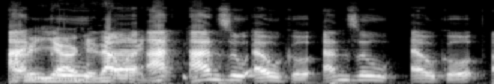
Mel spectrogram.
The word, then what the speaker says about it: Ansel Elgort: Ansel Elgort.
